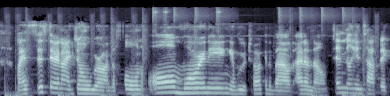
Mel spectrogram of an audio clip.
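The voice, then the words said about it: Animated, excited, non-regular voice. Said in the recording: “You hear the animation in my voice? ... I'm not doing it unless you talk in your regular voice”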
